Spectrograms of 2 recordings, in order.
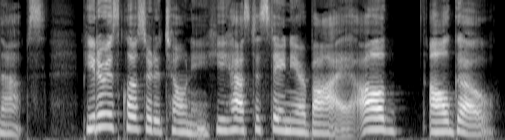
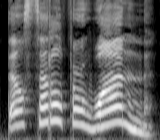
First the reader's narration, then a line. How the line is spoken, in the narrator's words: Lily groans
